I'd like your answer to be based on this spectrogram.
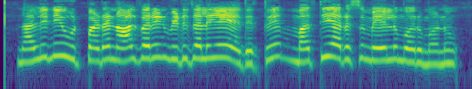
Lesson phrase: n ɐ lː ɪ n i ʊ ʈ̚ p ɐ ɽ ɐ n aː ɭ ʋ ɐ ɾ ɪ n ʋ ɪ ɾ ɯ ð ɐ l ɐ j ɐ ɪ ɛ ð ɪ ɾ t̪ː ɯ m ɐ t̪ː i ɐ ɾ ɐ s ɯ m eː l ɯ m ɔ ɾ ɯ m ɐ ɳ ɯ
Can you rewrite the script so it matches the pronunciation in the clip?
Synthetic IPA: n ɐ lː ɪ n i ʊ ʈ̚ p ɐ ɽ ɐ n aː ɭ ʋ ɐ ɾ ɪ n ʋ ɪ ɽ ɯ ð ɐ l ɐ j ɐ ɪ ɛ ð ɪ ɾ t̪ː ɯ m ɐ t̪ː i ɐ ɾ ɐ s ɯ m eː l ɯ m ɔ ɾ ɯ m ɐ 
